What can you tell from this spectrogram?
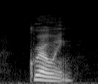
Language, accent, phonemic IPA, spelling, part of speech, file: English, US, /ˈɡɹoʊɪŋ/, growing, verb / noun, En-us-growing.ogg
- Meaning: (verb) present participle and gerund of grow; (noun) 1. Growth; increase 2. The raising of plants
